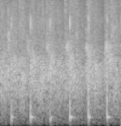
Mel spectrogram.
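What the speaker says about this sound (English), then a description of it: "please give a round of applause for my cohort on stage today" A conference audience applauds speakers on stage, with steady, rhythmic claps recurring about every quarter second and a continuous background of mixed clapping, moderately loud and without talk.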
